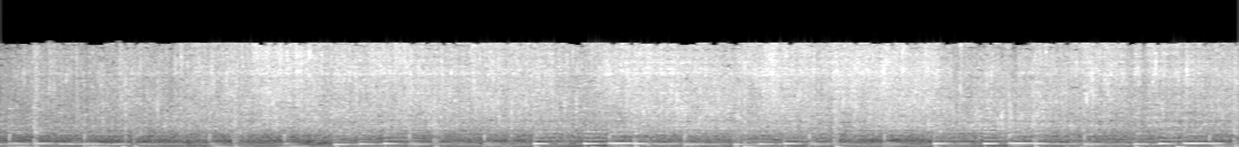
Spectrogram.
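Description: Onions, peppers and whole boiled potatoes sizzling in a stainless steel frying pan, with a spatula stirring and turning them and clicking against the pan. A soft melody plays underneath.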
